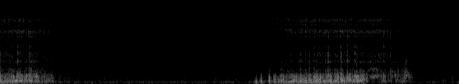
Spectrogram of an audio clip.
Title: The sweet sound of snoring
